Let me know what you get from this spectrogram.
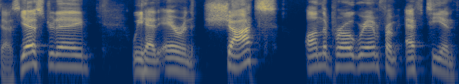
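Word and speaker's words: Schatz: And he made sure to tell Connor before he came on the air, "My last name is pronounced shot, not Shhats."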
